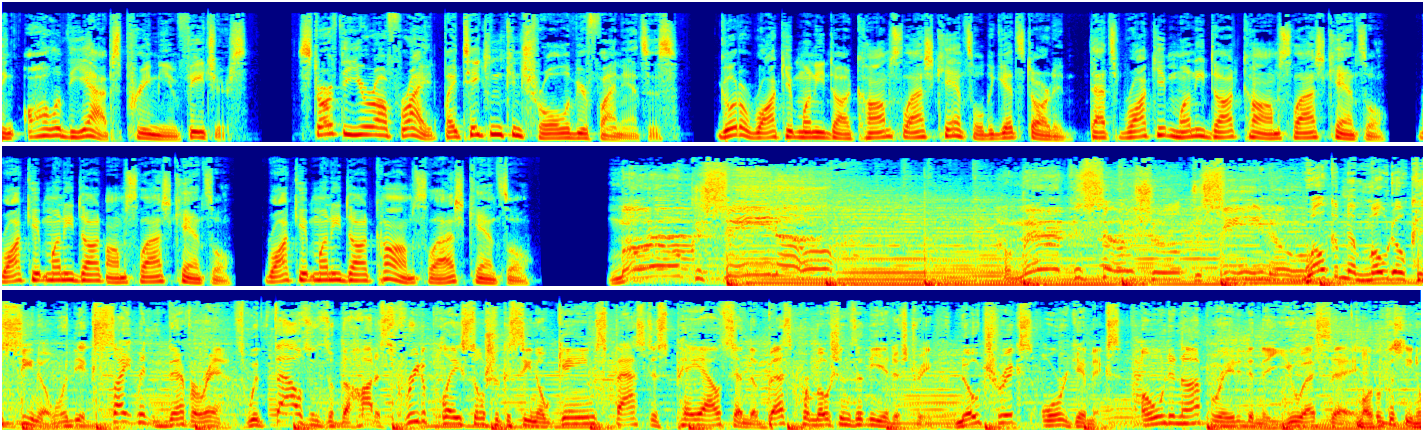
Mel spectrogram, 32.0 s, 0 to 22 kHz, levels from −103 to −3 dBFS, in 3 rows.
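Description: At 11.43 s the audio jumps back with a small blip and plays roughly two seconds of material a second time, running until 13.44 s. This is a stream segment repeated: the player fetched or queued the same segment twice, adding about 2.0 s.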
